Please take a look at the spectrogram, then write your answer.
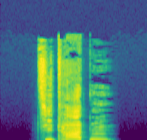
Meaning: dative plural of Zitat
- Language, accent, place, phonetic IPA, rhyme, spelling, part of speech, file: German, Germany, Berlin, [t͡siˈtaːtn̩], -aːtn̩, Zitaten, noun, De-Zitaten.ogg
